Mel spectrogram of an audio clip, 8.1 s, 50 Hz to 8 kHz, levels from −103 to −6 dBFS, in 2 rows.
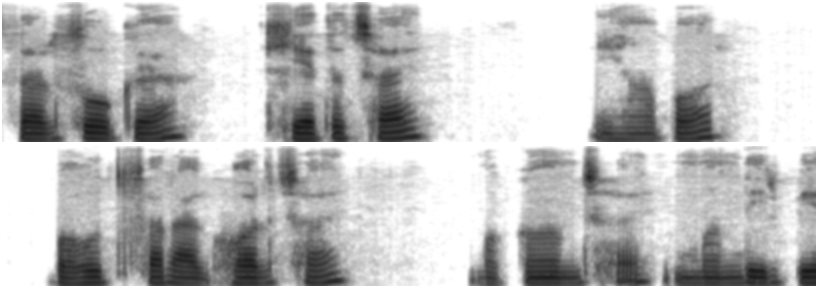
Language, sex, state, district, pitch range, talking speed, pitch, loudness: Maithili, male, Bihar, Samastipur, 120-135 Hz, 110 wpm, 125 Hz, -22 LUFS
